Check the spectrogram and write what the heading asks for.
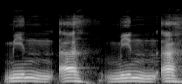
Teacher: bunyi nun sukun atau bunyi tanwinnya itu kita baca jelas. Kemudian tidak kita dengungkan, tidak kita gunakan. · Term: idhar halqi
